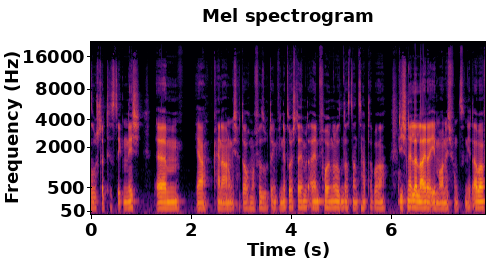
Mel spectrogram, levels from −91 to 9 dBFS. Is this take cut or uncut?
cut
